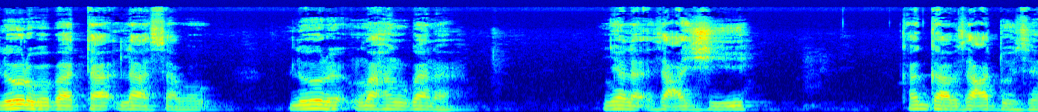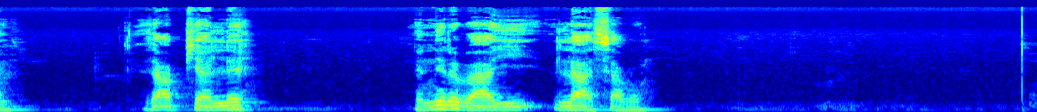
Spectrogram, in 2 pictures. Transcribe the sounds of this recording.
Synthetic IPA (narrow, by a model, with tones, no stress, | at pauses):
lo˦ɾɨ˨bɨ˦ba˦ta˦laː˦˨sa˨bʊ˨ | lo˦ɾɨ˨ŋ͡ma˦ɦɨ˦ŋ˦ɡ͡ba˦na˨ | ɲɛ˦la˨za˨ʔʒiː˨˦ | ka˦ɡa˨bza˦ʔdo˨zɨ˦m | za˨ʔpi˨ɛ˨lːɨ˦ | nɨ˨nɨ˦ɾɨ˦baː˦ji˦laː˦˨sa˨bʊ˦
